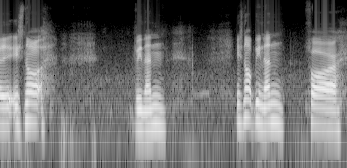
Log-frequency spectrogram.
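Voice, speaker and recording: A man's voice: a little high, clear, resonant tone, muffled recording. A Scottish man giving a rambling, conversational political monologue as a vlogger, blunt, sweary and opinionated, often checking in with tag questions.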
